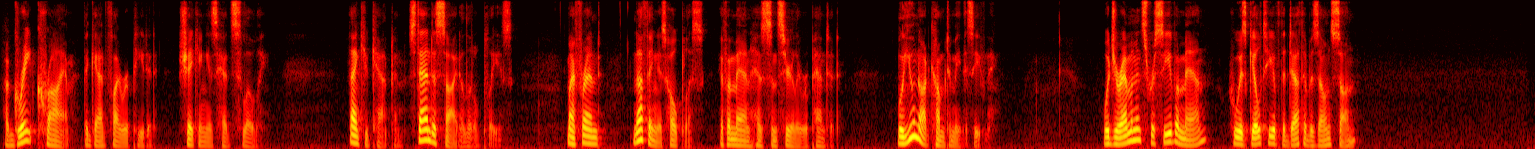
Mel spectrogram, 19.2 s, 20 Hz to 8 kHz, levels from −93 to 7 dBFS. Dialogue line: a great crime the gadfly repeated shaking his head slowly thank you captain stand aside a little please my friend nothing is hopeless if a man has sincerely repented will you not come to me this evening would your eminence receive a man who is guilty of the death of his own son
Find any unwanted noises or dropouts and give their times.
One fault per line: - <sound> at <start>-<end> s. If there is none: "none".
none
